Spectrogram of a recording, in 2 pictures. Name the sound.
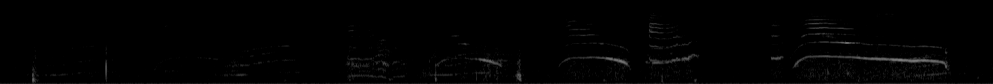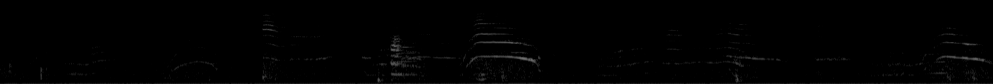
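cat meowing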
